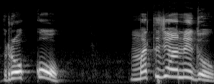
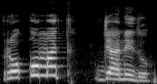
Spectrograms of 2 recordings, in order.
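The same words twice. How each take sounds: First: Loud "रोको", pause, then "मत जाने दो" as one phrase; pause after रोको. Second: "रोको मत" run together, then "जाने दो"; pause after मत. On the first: Teacher showing the stop-him sense, pause after "रोको". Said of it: "इस लाइन को टू वे में". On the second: Teacher reading the line without comma, "रोको मत" as one phrase. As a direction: join "मत" to "रोको" and break before "जाने दो". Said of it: "कॉमा वगैरह नहीं लगा हुआ". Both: Shown as a demonstration.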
